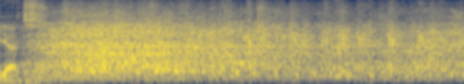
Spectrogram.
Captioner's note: audience laughing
